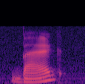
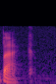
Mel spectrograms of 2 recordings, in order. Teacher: the vowel sound is a bit longer before g than before k in middle pairs like bag and back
